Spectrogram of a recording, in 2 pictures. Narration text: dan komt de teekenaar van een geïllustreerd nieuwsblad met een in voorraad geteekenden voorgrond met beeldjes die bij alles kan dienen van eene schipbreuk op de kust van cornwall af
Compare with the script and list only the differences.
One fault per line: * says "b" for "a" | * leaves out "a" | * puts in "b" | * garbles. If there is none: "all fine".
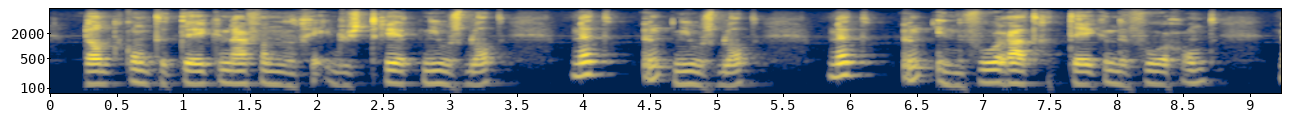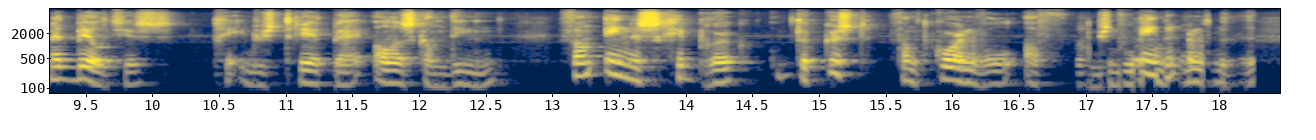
* puts in "nieuwsblad met een"
* says "geïllustreerd" for "die"
* garbles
